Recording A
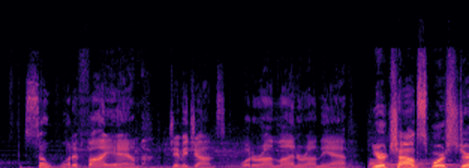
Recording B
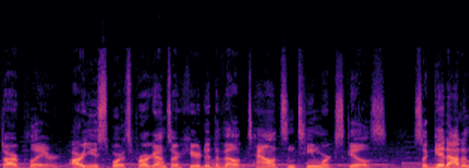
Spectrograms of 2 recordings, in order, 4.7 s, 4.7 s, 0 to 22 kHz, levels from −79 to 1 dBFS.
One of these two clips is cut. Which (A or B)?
A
